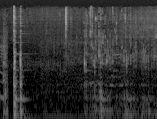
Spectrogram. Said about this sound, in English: So I don't have much experience with pouring sparkling wine because this is Arizona, yeah.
